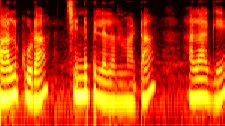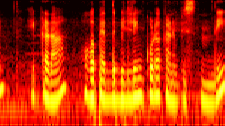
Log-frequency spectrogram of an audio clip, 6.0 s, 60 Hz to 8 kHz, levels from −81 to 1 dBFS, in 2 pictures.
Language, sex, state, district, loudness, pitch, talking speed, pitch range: Telugu, female, Andhra Pradesh, Manyam, -19 LUFS, 185 Hz, 110 wpm, 170-205 Hz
